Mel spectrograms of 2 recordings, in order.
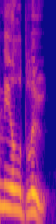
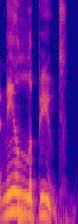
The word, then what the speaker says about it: LaBute: And it's by Neil LaBute. Neil LaBute. That's how you pronounce it.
